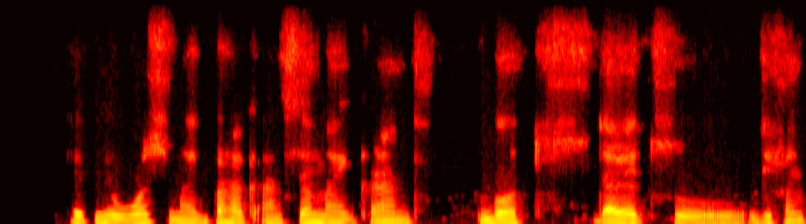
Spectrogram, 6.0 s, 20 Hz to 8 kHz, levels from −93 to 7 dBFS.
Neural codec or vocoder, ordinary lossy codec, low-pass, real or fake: none; none; none; real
